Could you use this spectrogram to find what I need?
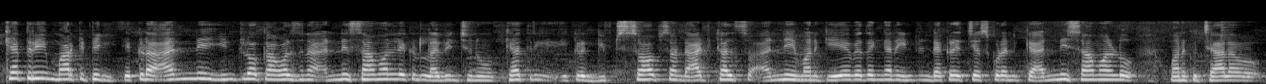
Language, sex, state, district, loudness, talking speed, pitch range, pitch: Telugu, male, Andhra Pradesh, Krishna, -15 LUFS, 135 wpm, 195-225 Hz, 215 Hz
